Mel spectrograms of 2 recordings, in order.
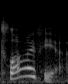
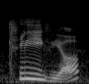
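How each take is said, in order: First: The first syllable sounds like 'Clive'. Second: The first syllable does not sound like 'Clive'. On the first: This is how it is said locally. "we say Clivia, as in the man Clive" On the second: This is how it is said in England. "I think in England they say Clevia"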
